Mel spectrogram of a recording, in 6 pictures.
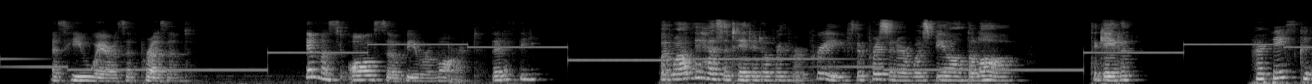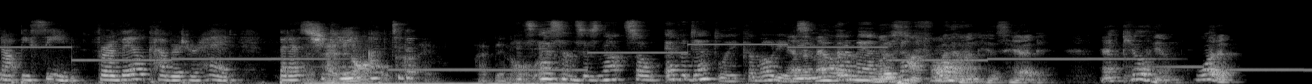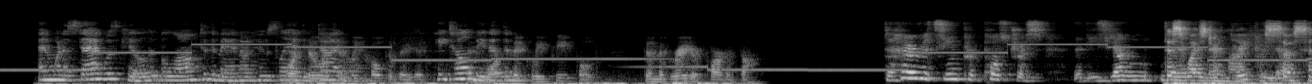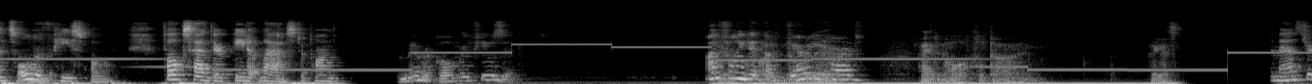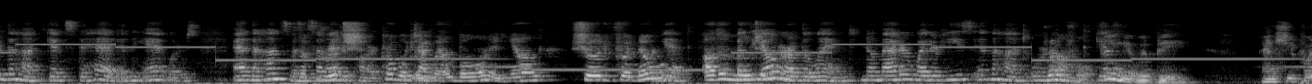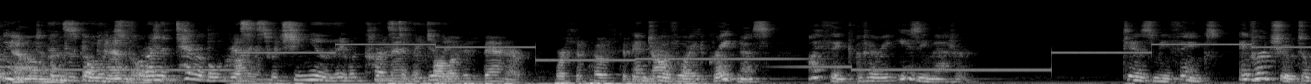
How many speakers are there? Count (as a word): ten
